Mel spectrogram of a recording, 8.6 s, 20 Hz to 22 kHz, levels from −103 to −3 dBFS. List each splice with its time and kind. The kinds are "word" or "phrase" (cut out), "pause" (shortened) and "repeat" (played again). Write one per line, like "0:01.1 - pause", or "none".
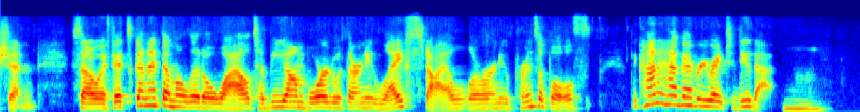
0:01.6 - word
